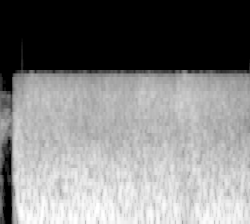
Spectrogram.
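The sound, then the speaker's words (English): A loud explosion sound effect bursts in abruptly and holds as a dense, roaring blast of noise for nearly two seconds, steady, with no voices. “All right, so we got the explosion there.”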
